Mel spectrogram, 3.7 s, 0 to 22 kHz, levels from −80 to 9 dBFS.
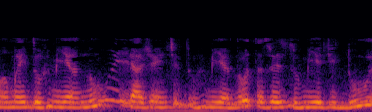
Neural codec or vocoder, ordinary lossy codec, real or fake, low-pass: none; MP3, 24 kbps; real; 5.4 kHz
